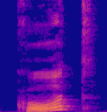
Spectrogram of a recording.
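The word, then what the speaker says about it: 꽃: vai estar em patim, por isso que ele tem esse som de T seco no final.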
